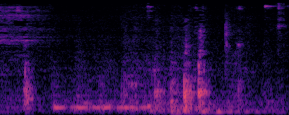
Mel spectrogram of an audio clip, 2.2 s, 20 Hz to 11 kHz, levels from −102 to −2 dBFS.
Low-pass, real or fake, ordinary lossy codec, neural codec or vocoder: 9.9 kHz; fake; AAC, 64 kbps; vocoder, 44.1 kHz, 128 mel bands every 512 samples, BigVGAN v2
